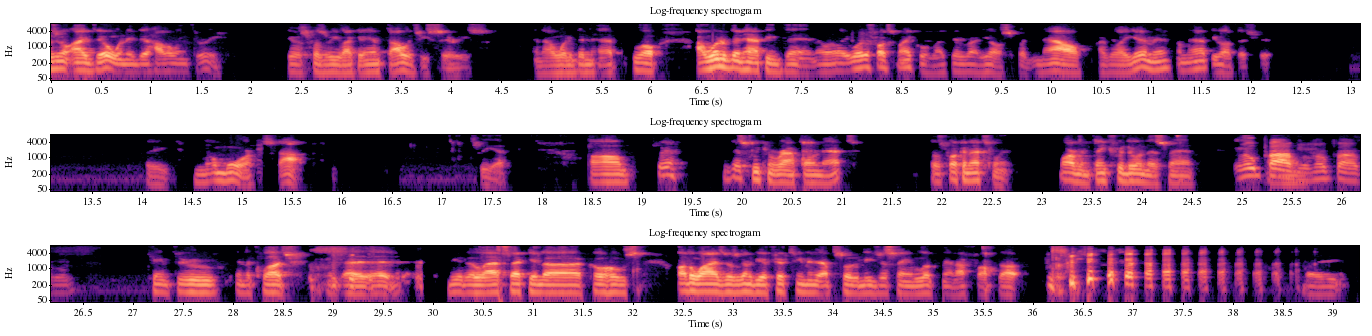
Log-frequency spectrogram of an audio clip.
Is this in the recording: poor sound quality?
yes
